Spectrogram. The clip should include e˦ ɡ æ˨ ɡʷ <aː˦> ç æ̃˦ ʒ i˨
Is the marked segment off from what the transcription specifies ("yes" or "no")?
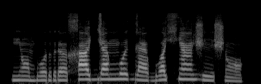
yes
